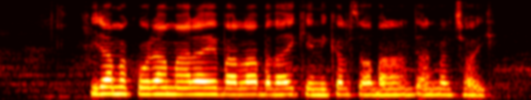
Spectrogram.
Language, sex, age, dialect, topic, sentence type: Maithili, male, 18-24, Bajjika, agriculture, statement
